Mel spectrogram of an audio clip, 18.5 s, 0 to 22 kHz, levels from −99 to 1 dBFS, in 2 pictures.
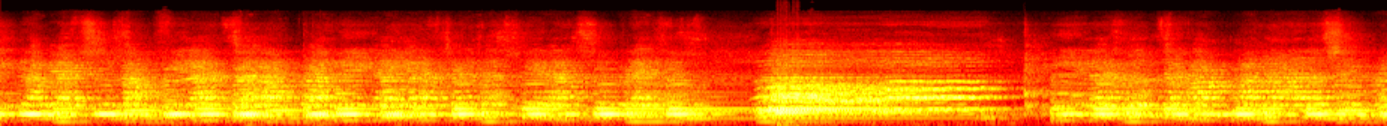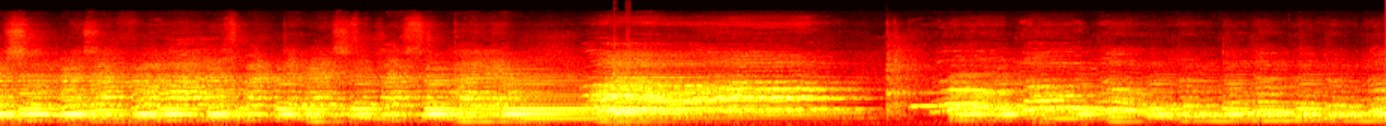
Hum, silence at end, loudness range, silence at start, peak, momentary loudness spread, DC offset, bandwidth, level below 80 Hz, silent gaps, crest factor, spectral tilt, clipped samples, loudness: none; 0 s; 3 LU; 0 s; -2 dBFS; 8 LU; under 0.1%; 12 kHz; -56 dBFS; none; 14 dB; -6 dB/octave; under 0.1%; -16 LUFS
